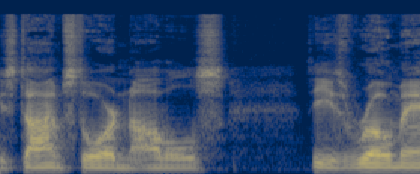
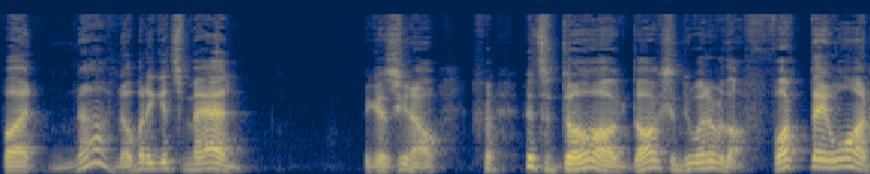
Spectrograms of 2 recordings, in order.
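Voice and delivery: ordinary delivery

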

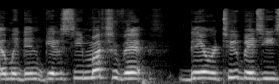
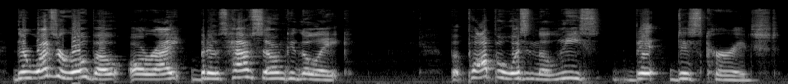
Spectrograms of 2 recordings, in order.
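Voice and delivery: plain reading voice

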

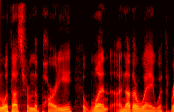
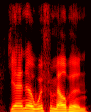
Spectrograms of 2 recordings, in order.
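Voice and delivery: loud, higher fake Aussie accent; insistent Australian accent; 4 semitones higher, 8 dB louder than usual. Convincing real Australians he is local, insistent fake Australian accent. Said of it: "trying to convince them that we're actually Australian".

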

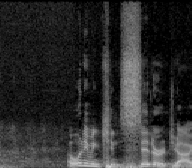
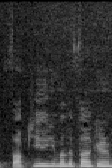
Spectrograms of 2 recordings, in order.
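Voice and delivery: imagined yell; 8 semitones higher than usual. Retold or imitated. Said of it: "I'm gonna yell at him".

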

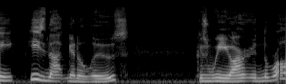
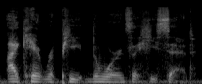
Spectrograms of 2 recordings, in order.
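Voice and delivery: very serious; 3 semitones lower, 9 dB quieter than usual. Retold or imitated. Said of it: "very seriously goes".

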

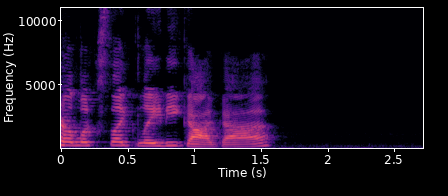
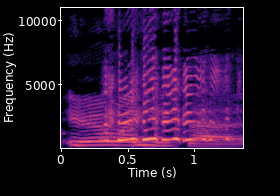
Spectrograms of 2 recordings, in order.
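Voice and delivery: laughing disgust; 7 dB louder than usual. Real, not acted. Reacting to band name, laughing.

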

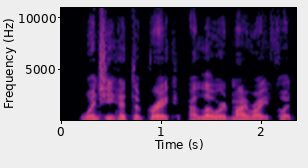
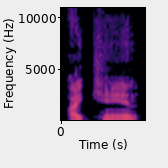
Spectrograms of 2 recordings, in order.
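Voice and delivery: ordinary delivery, nothing marked

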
